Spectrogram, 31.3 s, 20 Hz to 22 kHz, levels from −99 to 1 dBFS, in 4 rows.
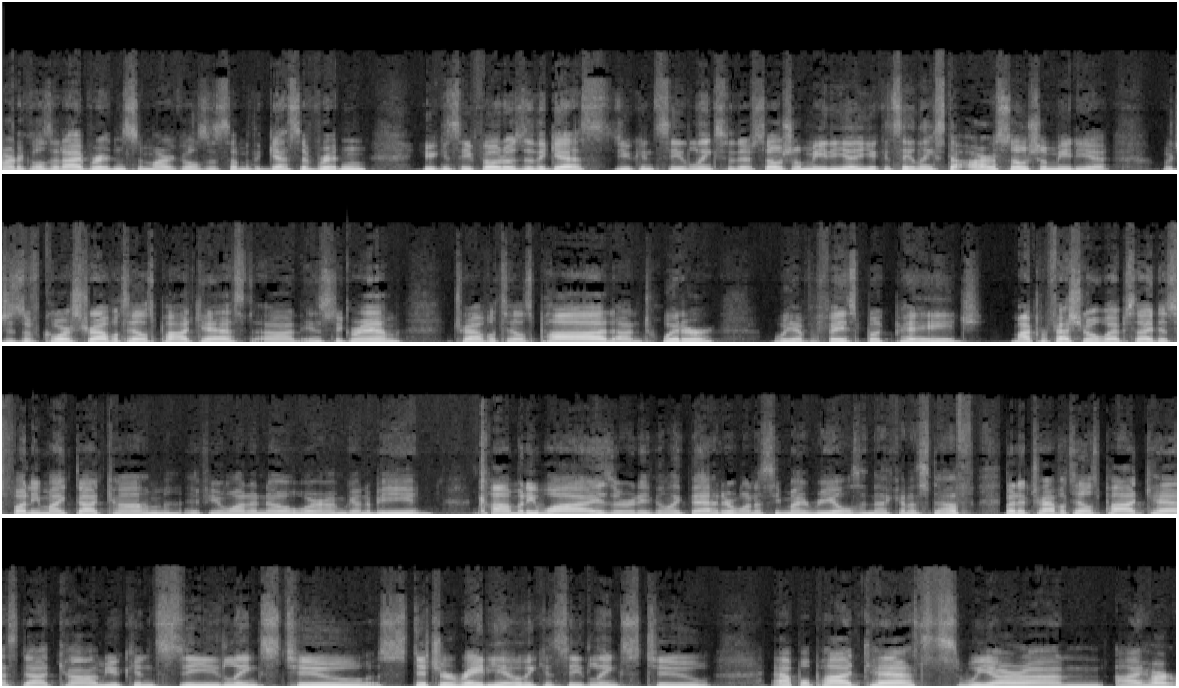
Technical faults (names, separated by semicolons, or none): lost packet rebuilt from error correction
